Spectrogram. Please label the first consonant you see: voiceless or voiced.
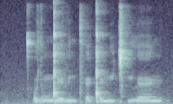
voiceless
